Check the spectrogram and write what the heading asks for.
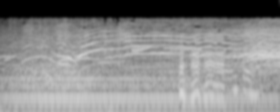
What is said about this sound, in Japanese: この日はコンバインが学校にやってきて、刈った稲を脱穀して、脱穀したそのお米を袋に入れるところが子どもたちも見れると、ここが一番歓声が上がるとおっしゃったのです。ではいざその瞬間をお聞きください。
